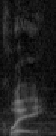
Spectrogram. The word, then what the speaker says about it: quay: I usually hear it Quay. I usually read it Quay. But I think it's supposed to be pronounced K.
